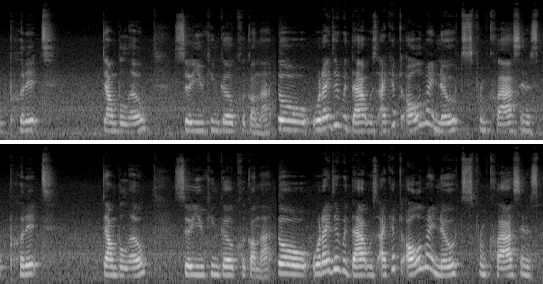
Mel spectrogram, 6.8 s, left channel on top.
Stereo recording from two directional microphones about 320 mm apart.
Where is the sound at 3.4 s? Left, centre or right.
Centre.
